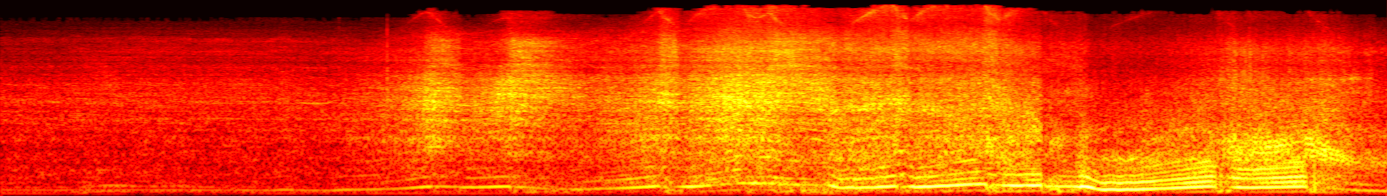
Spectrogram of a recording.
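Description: Mitsubishi Lancer Evolution IX rally car's turbocharged four-cylinder engine revving hard as it approaches and passes, its pitch climbing and dropping again and again with throttle and gear changes. It grows loud about three seconds in and falls away near the end.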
